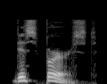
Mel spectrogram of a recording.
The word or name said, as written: dispersed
